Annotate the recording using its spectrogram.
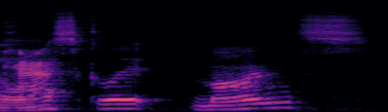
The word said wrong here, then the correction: Pashalik Mons: Pashalik Mons.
